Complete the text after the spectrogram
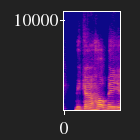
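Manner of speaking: screamed, desperate plea. Retelling a scene where she calls for help: imitating someone screaming. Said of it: "they're screaming and she's like".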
